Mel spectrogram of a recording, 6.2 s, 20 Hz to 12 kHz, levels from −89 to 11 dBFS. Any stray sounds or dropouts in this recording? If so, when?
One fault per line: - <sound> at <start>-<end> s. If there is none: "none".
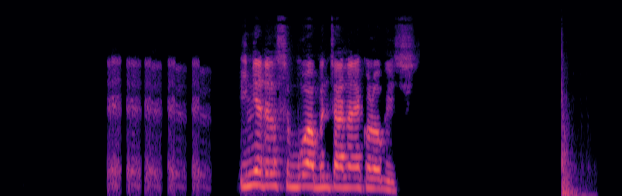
- laugh at 1.1-2.1 s
- thud at 5.6-6.0 s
